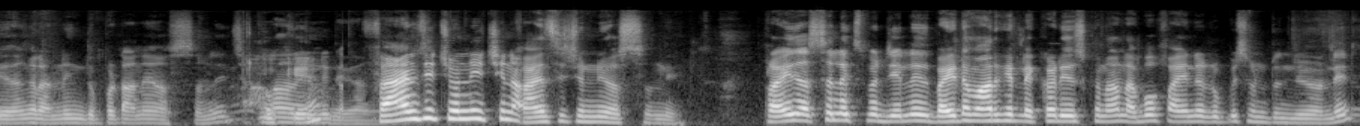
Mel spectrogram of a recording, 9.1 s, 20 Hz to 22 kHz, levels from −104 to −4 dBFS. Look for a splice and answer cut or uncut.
cut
